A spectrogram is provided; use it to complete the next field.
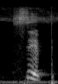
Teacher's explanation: S as in sip is on the alveolar ridge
